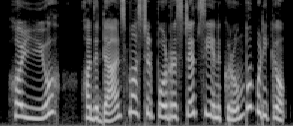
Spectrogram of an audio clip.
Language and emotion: Tamil, happy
